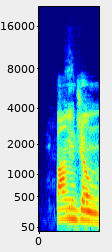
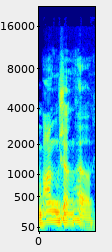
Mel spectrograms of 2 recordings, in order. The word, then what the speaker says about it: Bong Joon-ho: Bong Joon-ho. – Yeah, Bong Joon-ho, yeah.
